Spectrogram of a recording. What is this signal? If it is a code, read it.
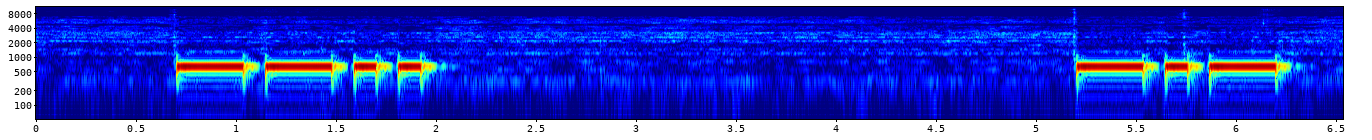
Morse code, heard as a keyed tone, about 11 wpm, 650 Hz. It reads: Z K
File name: jh8cbh / 2021cw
